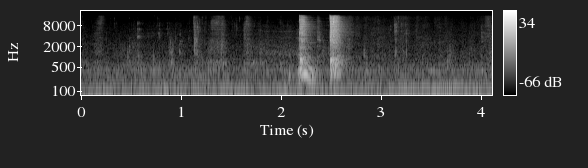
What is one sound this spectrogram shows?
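A young woman chews wetly and close up.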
